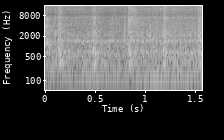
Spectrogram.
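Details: DeLonghi Perfecta espresso machine after entire grinder replaced (it was not grinding), test while making a cappuccino: even whirring with soft pulses about three times a second, no grinding or straining; new grinder sounds healthy.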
